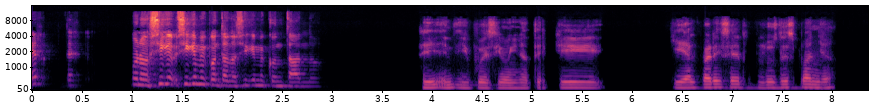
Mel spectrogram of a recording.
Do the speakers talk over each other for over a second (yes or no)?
no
